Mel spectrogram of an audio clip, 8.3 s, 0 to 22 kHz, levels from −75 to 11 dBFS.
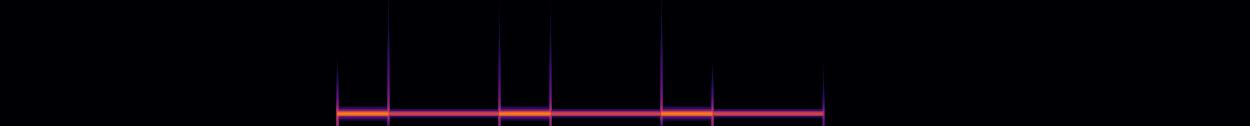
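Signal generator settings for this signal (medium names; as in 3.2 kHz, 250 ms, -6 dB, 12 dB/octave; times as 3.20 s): two-level tone 408 Hz -13.5 dBFS, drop 13.5 dB, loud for 0.34 s, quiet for 0.74 s, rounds 3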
